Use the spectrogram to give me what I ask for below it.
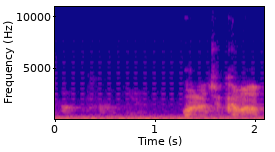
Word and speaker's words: Octavia: And it's pronounced Octavia. Why don't you come out peacefully? Why don't you bite me? Your cousin Joanna is already on the shuttle, Octavia.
